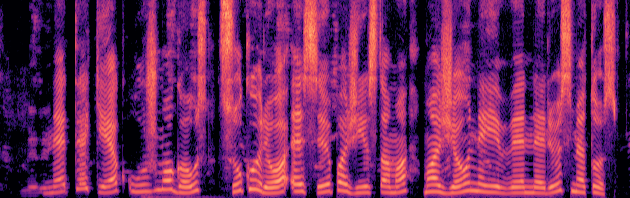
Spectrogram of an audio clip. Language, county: Lithuanian, Kaunas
